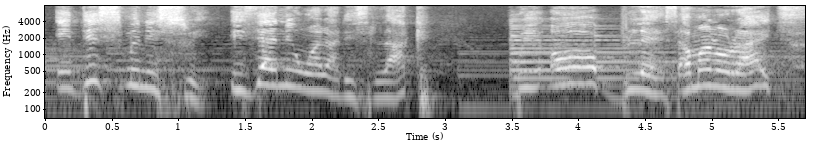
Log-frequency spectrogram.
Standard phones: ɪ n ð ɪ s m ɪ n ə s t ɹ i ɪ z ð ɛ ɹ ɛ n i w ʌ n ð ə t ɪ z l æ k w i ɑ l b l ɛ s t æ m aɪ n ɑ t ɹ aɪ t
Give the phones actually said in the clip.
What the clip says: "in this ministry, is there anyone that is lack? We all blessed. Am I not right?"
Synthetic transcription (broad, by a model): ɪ n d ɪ s m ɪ n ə s t ɹ i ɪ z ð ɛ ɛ n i w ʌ n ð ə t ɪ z l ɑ k w i ɑ l b l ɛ s ɑ m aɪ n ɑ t ɹ aɪ t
